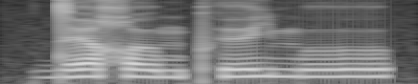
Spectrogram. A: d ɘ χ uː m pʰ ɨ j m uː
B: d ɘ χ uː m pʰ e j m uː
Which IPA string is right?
A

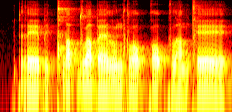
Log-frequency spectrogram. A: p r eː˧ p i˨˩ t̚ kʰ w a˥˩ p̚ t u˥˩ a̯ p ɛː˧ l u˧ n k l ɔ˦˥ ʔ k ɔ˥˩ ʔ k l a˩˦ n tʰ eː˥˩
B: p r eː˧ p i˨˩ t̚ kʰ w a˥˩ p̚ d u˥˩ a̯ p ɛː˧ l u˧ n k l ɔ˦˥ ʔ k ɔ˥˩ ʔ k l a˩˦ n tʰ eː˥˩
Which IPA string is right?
B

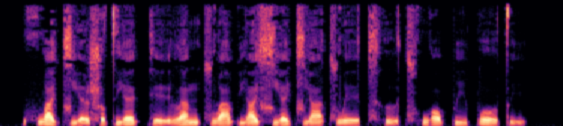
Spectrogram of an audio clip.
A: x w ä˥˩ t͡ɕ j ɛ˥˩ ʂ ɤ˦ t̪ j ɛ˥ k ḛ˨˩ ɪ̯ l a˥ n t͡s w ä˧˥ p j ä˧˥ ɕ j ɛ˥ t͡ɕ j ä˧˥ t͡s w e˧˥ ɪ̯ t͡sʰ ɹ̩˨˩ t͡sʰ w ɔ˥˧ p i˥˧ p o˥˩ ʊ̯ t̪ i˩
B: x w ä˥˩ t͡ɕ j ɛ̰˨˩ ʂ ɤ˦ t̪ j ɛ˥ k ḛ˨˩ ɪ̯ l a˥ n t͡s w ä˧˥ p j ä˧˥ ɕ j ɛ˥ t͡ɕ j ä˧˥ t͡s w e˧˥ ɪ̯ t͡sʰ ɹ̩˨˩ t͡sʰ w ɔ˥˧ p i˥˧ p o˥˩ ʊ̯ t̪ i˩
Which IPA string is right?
B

